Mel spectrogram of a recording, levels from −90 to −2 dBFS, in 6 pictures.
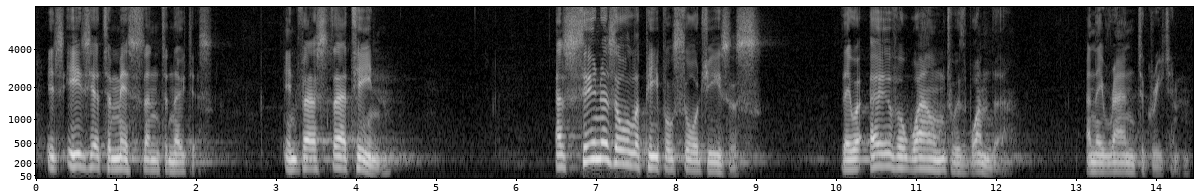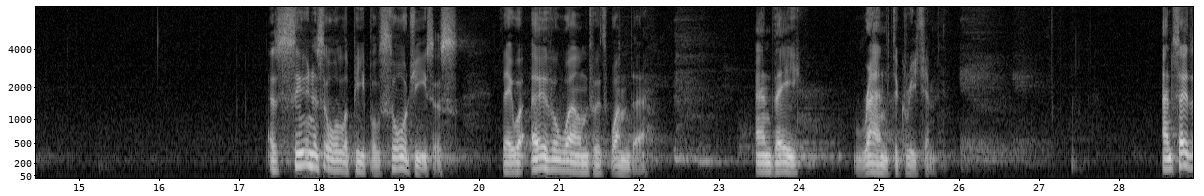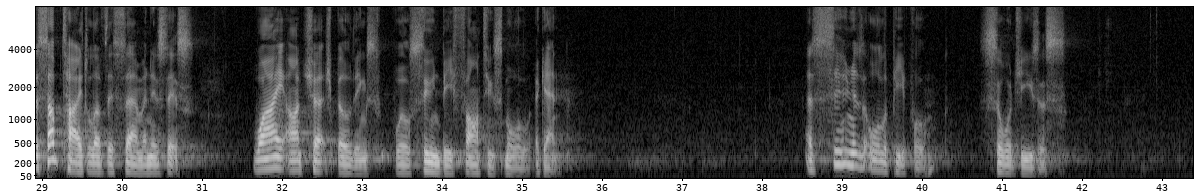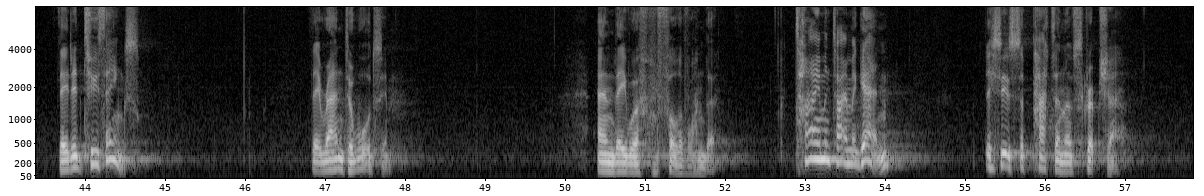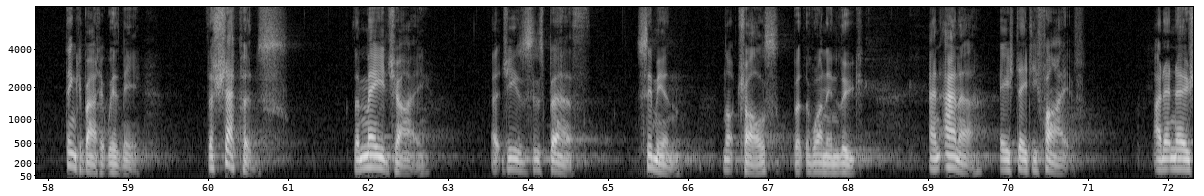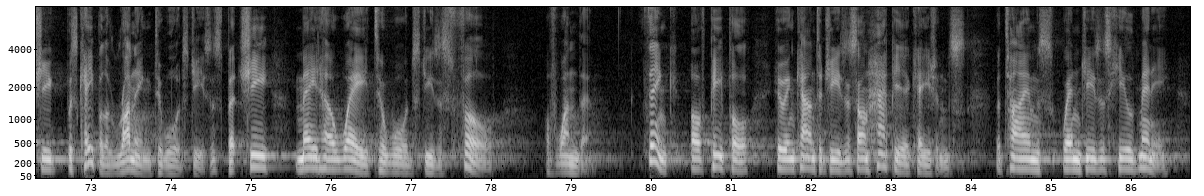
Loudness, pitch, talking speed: -26 LUFS, 145 Hz, 110 wpm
